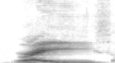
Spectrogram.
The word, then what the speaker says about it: Raze: So uh we are brought to you by Raz Raze. I always say that wrong.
